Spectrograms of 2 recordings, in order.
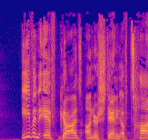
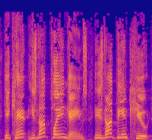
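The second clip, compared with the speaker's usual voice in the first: normal talking voice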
